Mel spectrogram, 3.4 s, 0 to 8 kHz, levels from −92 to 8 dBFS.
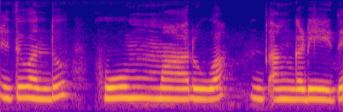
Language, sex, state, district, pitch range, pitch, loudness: Kannada, female, Karnataka, Bidar, 245-270 Hz, 255 Hz, -14 LUFS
